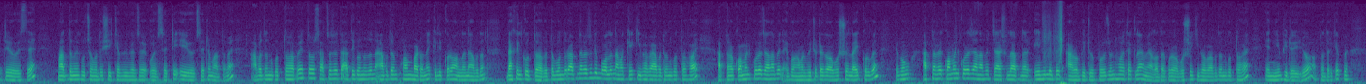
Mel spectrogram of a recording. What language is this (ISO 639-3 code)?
tur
